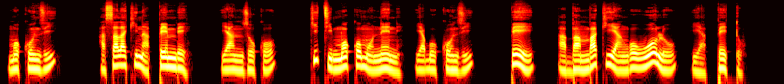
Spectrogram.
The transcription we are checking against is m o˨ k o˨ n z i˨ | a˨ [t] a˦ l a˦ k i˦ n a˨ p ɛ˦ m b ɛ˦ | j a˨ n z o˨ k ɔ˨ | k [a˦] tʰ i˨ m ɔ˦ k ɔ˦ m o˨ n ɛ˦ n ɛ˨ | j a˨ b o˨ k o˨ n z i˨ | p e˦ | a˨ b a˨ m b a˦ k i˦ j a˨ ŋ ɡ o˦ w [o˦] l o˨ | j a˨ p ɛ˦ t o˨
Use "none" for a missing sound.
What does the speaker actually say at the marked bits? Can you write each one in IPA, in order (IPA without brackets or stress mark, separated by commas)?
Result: s, i˦, o˦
